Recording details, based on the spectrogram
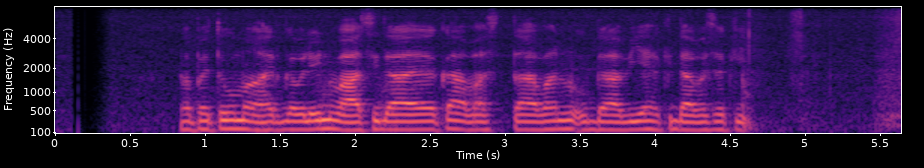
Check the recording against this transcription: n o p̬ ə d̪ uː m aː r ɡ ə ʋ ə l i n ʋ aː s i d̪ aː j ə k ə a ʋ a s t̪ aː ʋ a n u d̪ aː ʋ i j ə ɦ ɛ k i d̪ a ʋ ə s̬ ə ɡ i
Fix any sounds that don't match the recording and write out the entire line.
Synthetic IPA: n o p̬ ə t̪ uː m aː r ɡ ə ʋ ə l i n ʋ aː s i d̪ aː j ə k ə a ʋ a s t̪ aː ʋ a n u d̪ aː ʋ i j ə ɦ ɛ k i d̪ a ʋ ə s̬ ə k i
